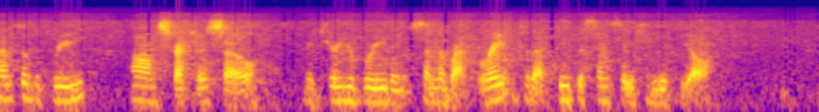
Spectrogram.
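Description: A woman speaks calmly and close to a microphone, giving instructions.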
